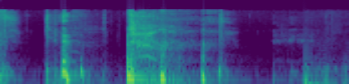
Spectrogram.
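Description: Heavy, hacking coughs: several harsh bursts come in irregular fits, one long racking cough in the middle, with a few seconds of quiet before a final cough.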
